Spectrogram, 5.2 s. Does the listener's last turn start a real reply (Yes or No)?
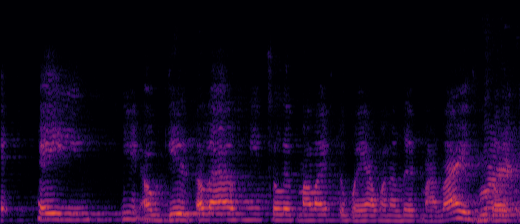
No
